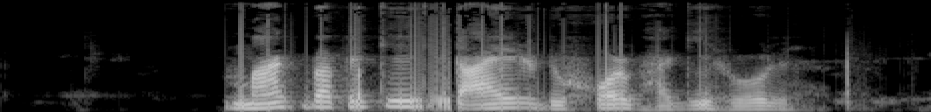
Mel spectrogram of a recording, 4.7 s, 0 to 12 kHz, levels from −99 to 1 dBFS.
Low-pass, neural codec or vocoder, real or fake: 10.8 kHz; none; real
